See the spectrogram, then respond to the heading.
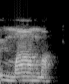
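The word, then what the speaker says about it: мама: जैसे इसमें अगर अपन यहाँ पे भी देख सके तो M-A इसको अपन प्रोनाउंस कर सकते हैं जैसे मामा।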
